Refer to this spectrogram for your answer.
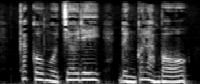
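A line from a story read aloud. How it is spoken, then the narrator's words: Smiling. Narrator (Vietnamese): Anh mỉm cười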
